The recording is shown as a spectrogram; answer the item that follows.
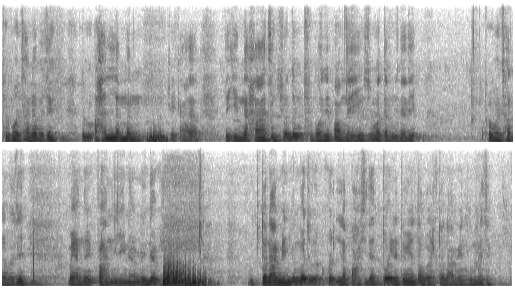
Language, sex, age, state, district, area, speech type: Manipuri, male, 18-30, Manipur, Thoubal, rural, spontaneous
